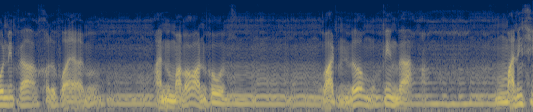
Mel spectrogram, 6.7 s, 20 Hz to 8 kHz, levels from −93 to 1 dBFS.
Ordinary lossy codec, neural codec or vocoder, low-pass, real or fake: none; autoencoder, 22.05 kHz, a latent of 192 numbers a frame, VITS, trained on many speakers; 7.2 kHz; fake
